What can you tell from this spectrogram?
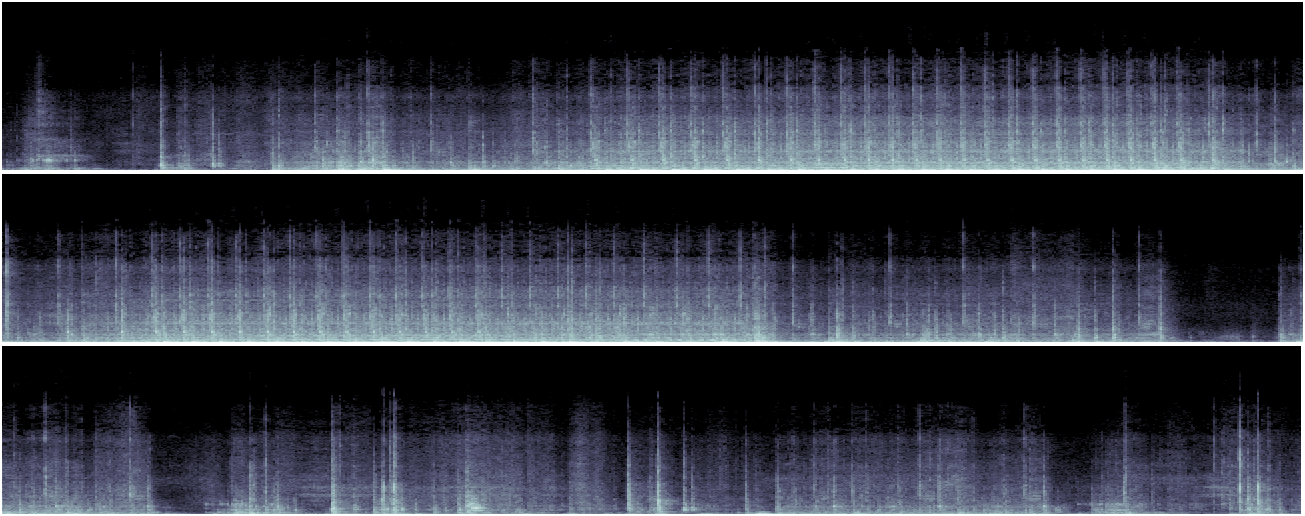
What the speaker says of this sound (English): We're going to stitch all the way down, across, back up, across and back down.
